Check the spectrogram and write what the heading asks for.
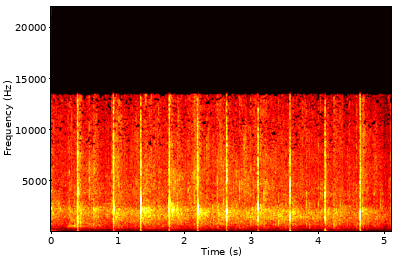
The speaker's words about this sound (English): Yeah, we can clap.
